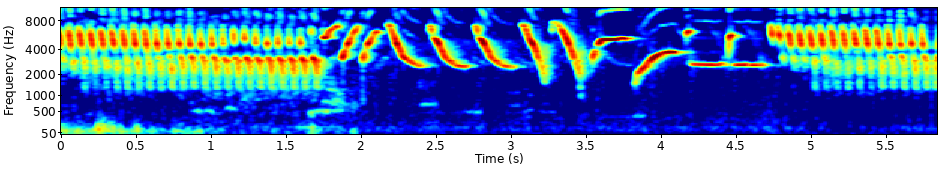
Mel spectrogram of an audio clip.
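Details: Canary singing a training song for other birds: long fast buzzy trill, then a run of clear swooping whistles and a flat held note, ending in another rapid trill.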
